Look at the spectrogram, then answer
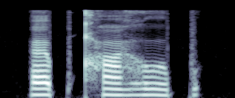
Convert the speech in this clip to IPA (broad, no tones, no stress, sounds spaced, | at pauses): æ p qʰ æ̃ ɦ ʊ p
